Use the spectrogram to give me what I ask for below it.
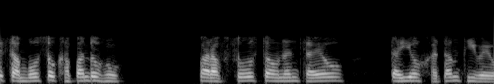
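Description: Speech sounds thin, buzzy and synthetic throughout, limited to 150 Hz to 3.6 kHz. This is heavy AMR narrowband mobile codec damage, fitting a low bitrate near 5.9 kbps.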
